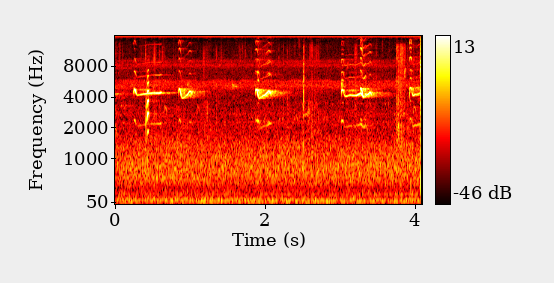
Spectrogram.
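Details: Four Killdeer chicks calling: thin, high peeping notes, some drawn out and slightly descending, repeated roughly every second, with brief clicks, over steady low rumbling background noise.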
